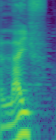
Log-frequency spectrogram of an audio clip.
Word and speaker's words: LiFe: Il existe une troisième technologie qu'on prononce souvent à l'anglaise, la LiFe ou LiFePo pour lithium fer phosphate.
